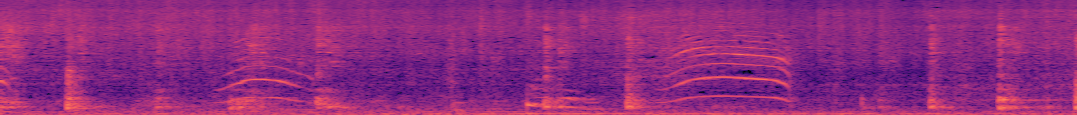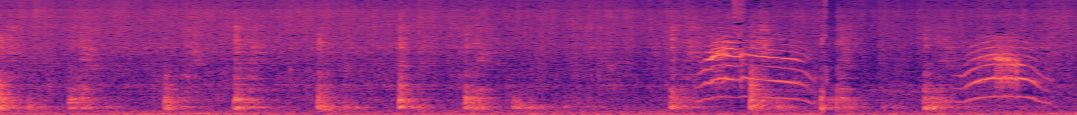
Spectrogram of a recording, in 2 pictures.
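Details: Cats meowing amid frequent clicking and clattering knocks, with arched, wavering meows heard several times, including a long one near the middle and a cluster toward the end.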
